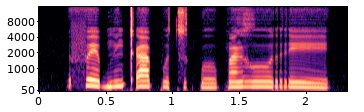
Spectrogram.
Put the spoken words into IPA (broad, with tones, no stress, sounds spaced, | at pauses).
f ɛ˦˨ b ĩ˦ kʼ a˦ p ʊ˨ t͡s ʊ˨ k͡p oː˨ p ã˦ ɣ oː˦ r eː˦˨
